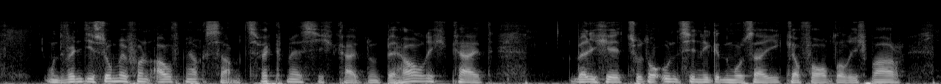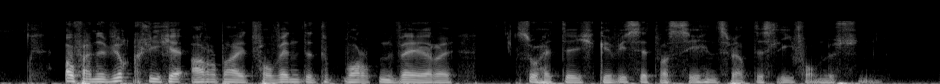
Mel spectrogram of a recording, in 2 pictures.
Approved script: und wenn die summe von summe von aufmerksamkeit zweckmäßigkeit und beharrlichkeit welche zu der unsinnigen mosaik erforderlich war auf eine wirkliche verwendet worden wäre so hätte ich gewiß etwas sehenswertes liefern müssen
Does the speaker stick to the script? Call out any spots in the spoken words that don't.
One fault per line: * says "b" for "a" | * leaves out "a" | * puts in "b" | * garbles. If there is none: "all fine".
* leaves out "summe von"
* puts in "arbeit"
